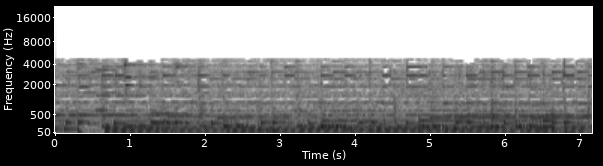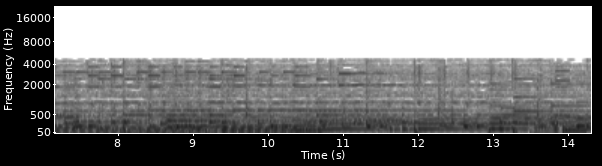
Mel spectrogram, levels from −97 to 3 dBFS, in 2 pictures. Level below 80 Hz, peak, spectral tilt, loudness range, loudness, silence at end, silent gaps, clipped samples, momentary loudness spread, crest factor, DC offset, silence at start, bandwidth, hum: -26 dBFS; -2 dBFS; -9.5 dB/octave; 1 LU; -18 LUFS; 0 s; none; under 0.1%; 3 LU; 16 dB; under 0.1%; 0 s; 4.9 kHz; none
